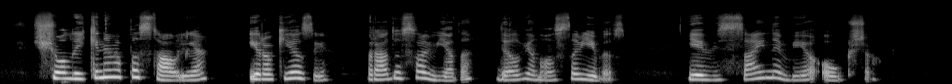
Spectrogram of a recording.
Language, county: Lithuanian, Klaipėda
